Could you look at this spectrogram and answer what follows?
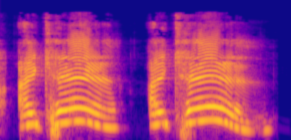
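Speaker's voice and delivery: high-pitched boast; boasting gingerbread man. A narrator's reading. Gingerbread man boasts to the pig, high-pitched. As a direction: insist in a high voice.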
